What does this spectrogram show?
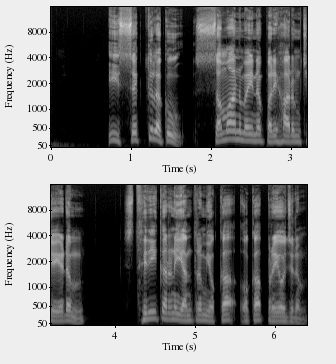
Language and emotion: Telugu, neutral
